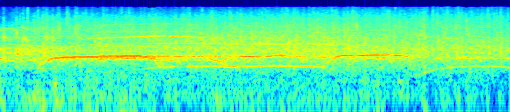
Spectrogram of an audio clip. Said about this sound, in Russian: Честно говоря, я не очень понял, чему сейчас аплодировал зал. Я действительно... Потому что если зал аплодировал Кортневу, тогда я согласен.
